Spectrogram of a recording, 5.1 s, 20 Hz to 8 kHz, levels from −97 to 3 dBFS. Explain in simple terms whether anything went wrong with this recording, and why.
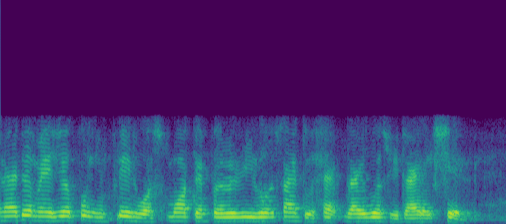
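Throughout the clip, the G.729 codec, a phone-call speech compressor, rebuilt the speech from a simplified model. That makes it sound rough and synthetic, with nothing above 3.8 kHz.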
